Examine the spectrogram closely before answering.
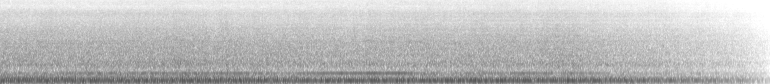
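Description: A boat engine rumbles steadily, then fades away.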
